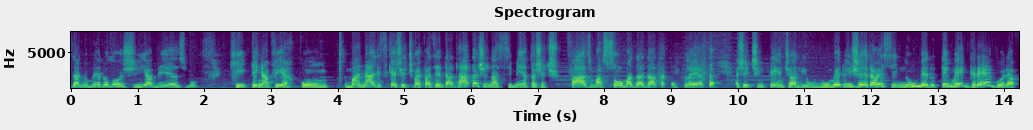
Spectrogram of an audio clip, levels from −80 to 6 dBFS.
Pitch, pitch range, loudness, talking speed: 230 Hz, 215-260 Hz, -13 LUFS, 170 wpm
